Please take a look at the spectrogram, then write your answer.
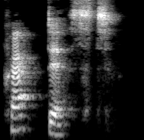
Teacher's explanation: the ED at the end of this word kind of sounds like a T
